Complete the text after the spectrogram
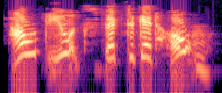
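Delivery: a touch of angry challenge; glaring demand. A narrator's reading. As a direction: glare up and demand it. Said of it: "glaring upward".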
